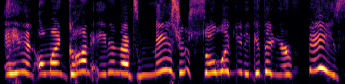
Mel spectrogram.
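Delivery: high, urgent mom alarm; retold freak-out. Mom reenacting telling son it's mace, freaking out. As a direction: warn your child in a high panicked rush. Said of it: "And I'm freaking out".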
